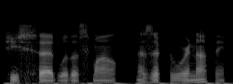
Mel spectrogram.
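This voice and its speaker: A man's voice: sits low, completely flat delivery, fairly quick, a bit bright, clean tone, dry recording, highs cut off. A man reading a visual novel aloud as a let's-play host, narrating with casual asides and occasional stumbles. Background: game background music.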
